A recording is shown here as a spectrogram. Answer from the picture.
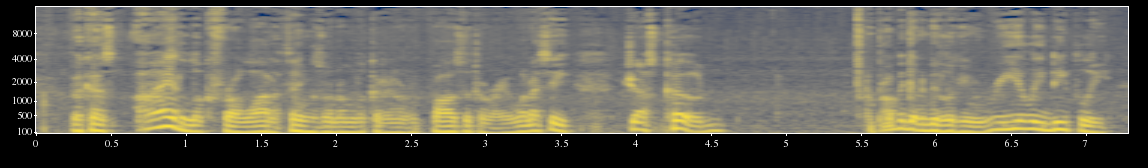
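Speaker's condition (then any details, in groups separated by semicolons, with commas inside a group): No condition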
